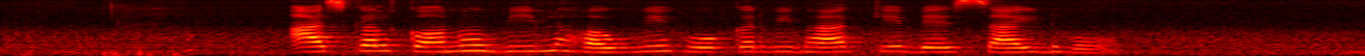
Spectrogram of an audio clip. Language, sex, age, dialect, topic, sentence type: Bhojpuri, female, 18-24, Western, banking, statement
